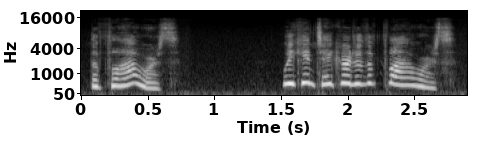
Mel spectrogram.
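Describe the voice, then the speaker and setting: Storybook young heroine, played by a female reader: high, urgent, distraught, defiant, recorded dry and close. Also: expressive, moderate pace, a bit bright, no echo. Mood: urgent hope. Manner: urgent, impassioned pleading.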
